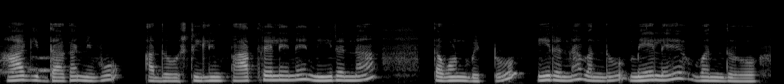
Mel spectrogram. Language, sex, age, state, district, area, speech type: Kannada, female, 30-45, Karnataka, Davanagere, urban, spontaneous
